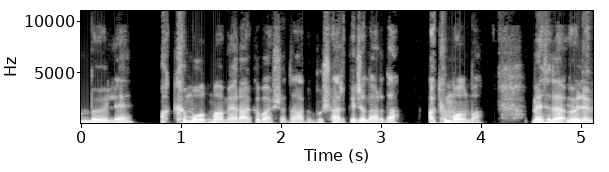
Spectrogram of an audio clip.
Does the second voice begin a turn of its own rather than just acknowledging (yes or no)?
no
